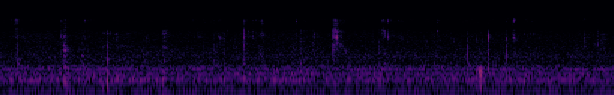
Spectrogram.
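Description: Faint chewing of a mouthful of ramen noodles, with a few soft, scattered clicks from the mouth and the metal fork in the plastic container. A steady low hum runs underneath.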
